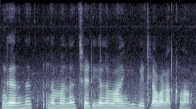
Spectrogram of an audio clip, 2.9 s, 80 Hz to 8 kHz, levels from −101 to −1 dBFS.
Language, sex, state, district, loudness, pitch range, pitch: Tamil, female, Tamil Nadu, Kanyakumari, -19 LUFS, 170-190 Hz, 185 Hz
